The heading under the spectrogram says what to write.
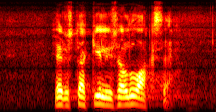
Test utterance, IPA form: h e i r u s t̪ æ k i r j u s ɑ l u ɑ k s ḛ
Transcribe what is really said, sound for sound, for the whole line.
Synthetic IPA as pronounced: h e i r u s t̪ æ k i l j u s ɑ l u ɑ k s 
